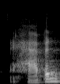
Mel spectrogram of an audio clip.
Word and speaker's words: happened: The D in happened is a stop D when you link the words.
